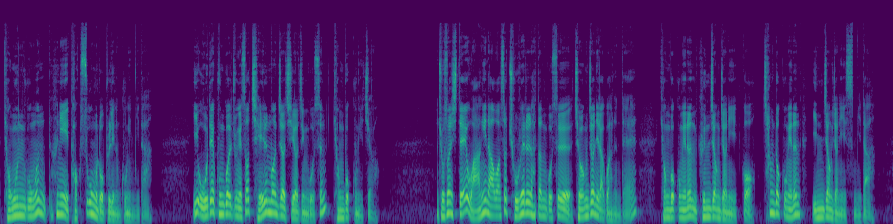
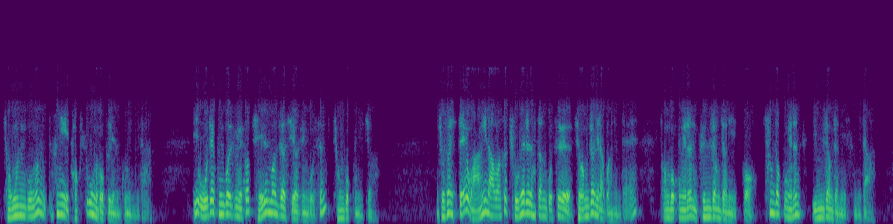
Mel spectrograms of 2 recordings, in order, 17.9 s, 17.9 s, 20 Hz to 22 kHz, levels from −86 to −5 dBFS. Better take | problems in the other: first | garbled, watery; badly; nothing above 7.5 kHz

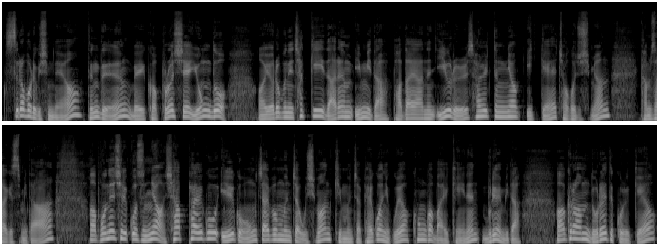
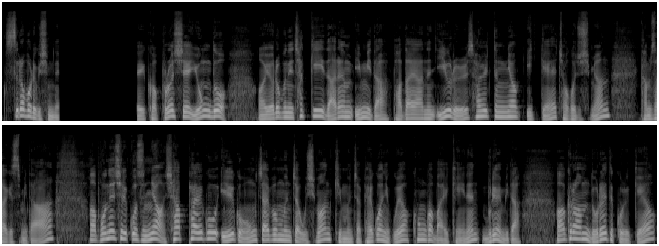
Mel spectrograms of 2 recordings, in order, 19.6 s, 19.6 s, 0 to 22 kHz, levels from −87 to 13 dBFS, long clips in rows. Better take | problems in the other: first | audio cutting out; at 1 s for 1 s

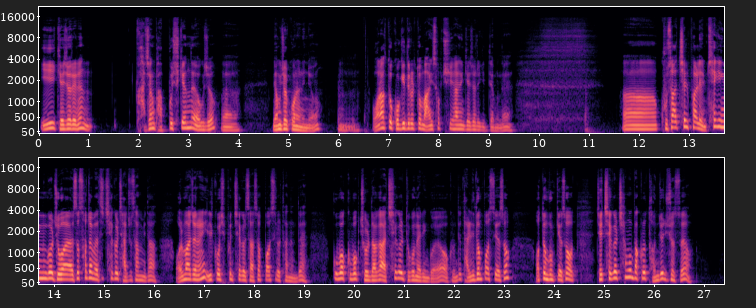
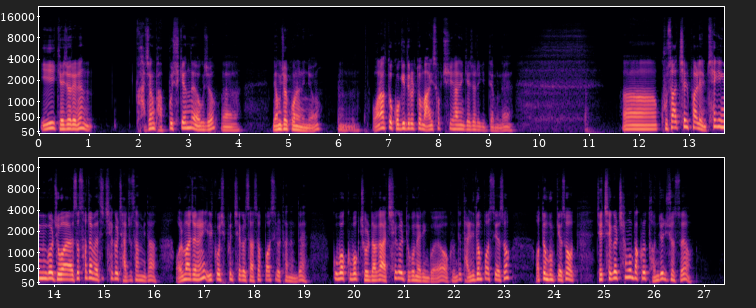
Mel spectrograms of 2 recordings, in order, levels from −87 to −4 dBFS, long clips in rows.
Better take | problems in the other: first | muffled; slightly; fading above 3.5 kHz

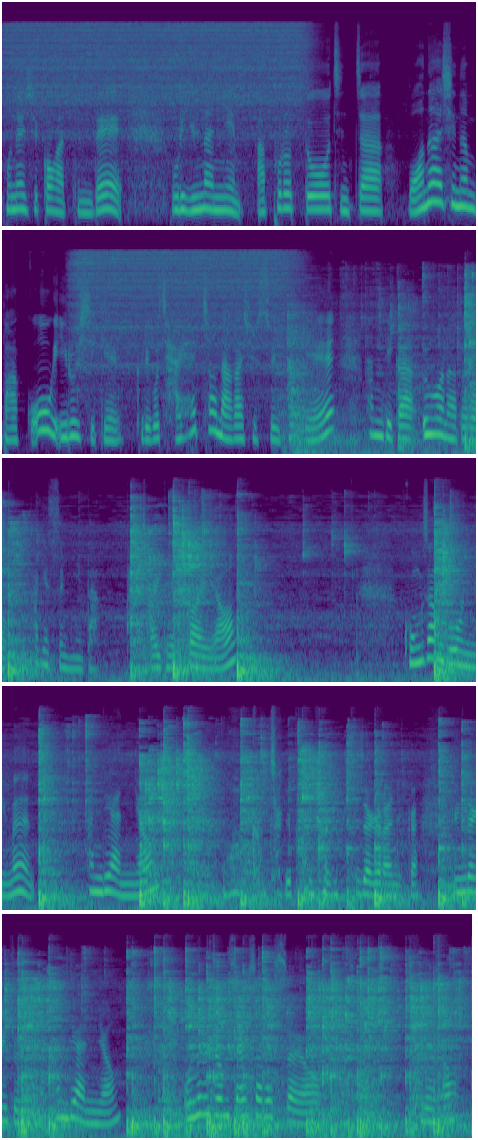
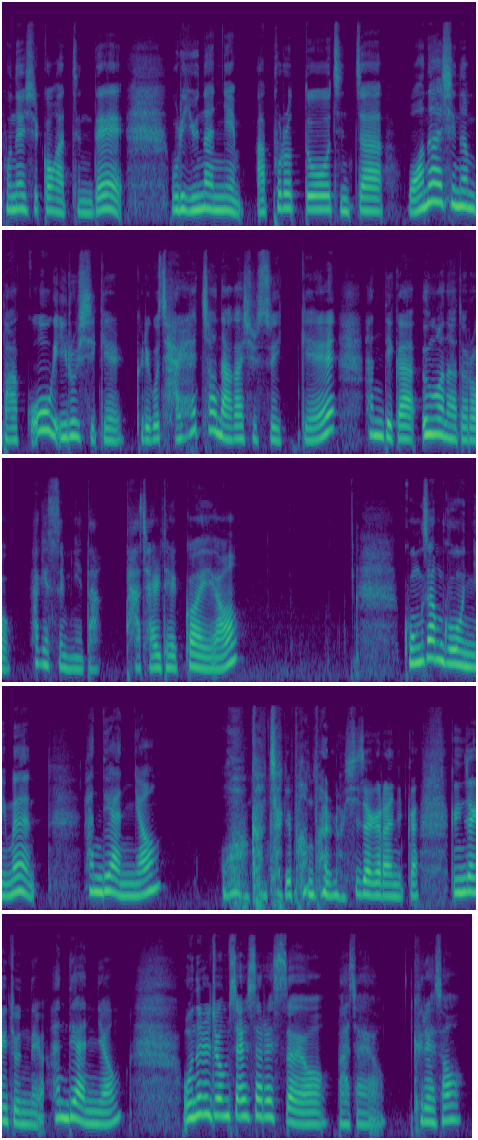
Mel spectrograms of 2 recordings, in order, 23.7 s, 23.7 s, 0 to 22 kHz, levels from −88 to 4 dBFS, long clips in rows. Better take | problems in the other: second | household noises; very loud; throughout; 4 dB above the speech

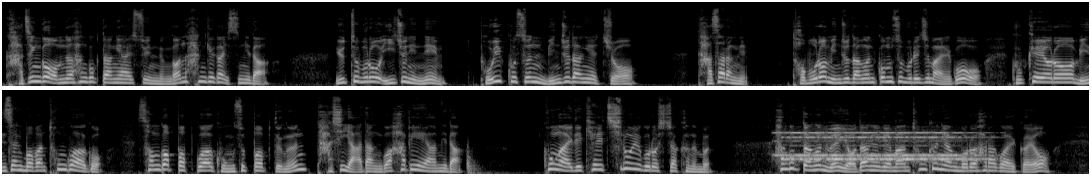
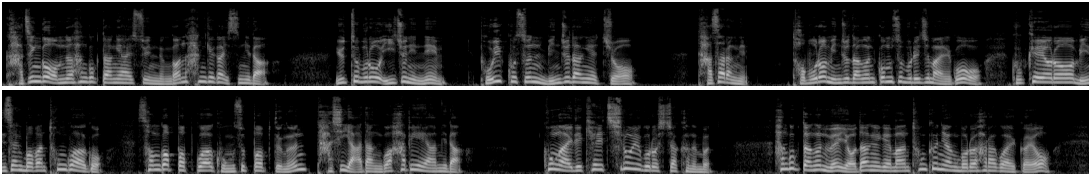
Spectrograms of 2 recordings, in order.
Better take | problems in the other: second | door banging; faint; at 16 s; peak 15 dB below the speech // doorbell; loud; from 19 to 21 s; peak 4 dB above the speech

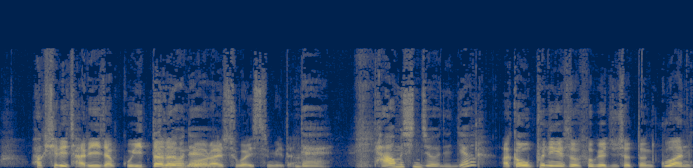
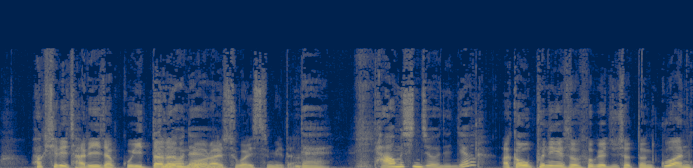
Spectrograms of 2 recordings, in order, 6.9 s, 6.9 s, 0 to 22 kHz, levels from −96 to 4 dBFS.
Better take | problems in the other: second | thin; somewhat; fading below 300 Hz

